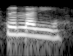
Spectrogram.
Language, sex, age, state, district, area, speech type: Odia, female, 18-30, Odisha, Nuapada, urban, conversation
